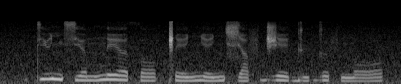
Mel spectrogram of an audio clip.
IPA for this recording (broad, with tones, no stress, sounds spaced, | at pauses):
tʲ ɨ˧˥˧ ɲ sʲ ɜ˩ m n e˦˨ ɐ̯ θ ɔ˩ ǁ e˨˩˦ ɲ e˨˩˦ ɲ ɕ a˩ f d͡ʒ e˦˨ ɡ ɨ˨˩˦ ɡ ɵ˧˥˧ f n ɔ˨˩˦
